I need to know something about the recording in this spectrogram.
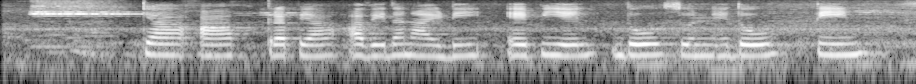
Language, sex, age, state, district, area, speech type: Hindi, female, 18-30, Madhya Pradesh, Chhindwara, urban, read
